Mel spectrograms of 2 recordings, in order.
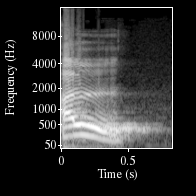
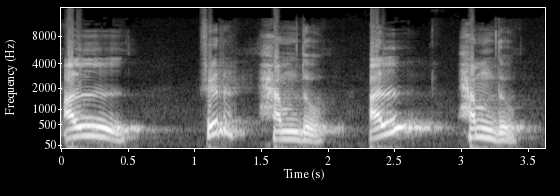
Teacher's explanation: लाम को पूरा नहीं बोल रहे, थोड़ा बोल के रुक जा रहे हैं, देखिए आधा बोल रहे हैं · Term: सुकून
